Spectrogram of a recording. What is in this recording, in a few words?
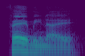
"feminae", Latin; santillana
